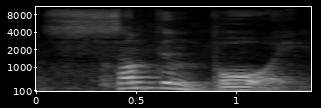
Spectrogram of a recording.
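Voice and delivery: drawn-out mumbling guess; slow vague guess. Retold or imitated. Malingering patient stalls on the word, slow. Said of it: "or, you know".

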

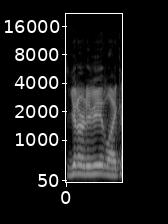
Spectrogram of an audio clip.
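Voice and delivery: ordinary delivery

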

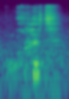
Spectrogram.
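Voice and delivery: very high, airy mock disbelief; stunned disbelief. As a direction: squeak out a retold stunned reaction. Retold stunned reaction to coworker's news.

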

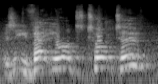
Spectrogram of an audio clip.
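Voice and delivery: high, loud question; calling out. Real, not acted. Investigator checks a spirit's answer, calling out high. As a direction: throw the question out to someone unseen.

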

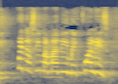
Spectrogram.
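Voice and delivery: put-on high eager child voice; eager little turtle offering to help her mother; little tortoise voice. Little turtle answering mama, high and eager.

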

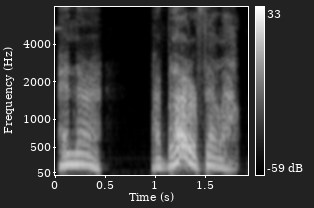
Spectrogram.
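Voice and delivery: put-on high-pitched old man telling a tale; comic old-timer voice, high; little old man. Shown as a demonstration. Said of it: "little old man".

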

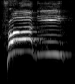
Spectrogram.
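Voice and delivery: high, drawn-out name call; long, high-pitched holler; coach's yell. A narrator's reading. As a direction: yell across the field. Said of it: "yelled the coach".

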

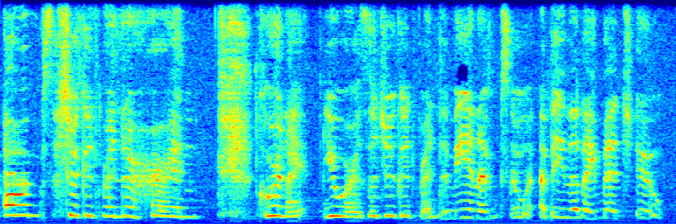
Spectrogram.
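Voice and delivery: high, tearful, emotional thanks; choked up. Real, not acted. Crafter thanking her friend after reading her letter, choked up. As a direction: hold back tears, voice rising and softening. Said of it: "I got really emotional for a second".

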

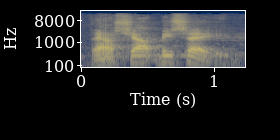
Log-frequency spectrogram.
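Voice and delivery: ordinary delivery

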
